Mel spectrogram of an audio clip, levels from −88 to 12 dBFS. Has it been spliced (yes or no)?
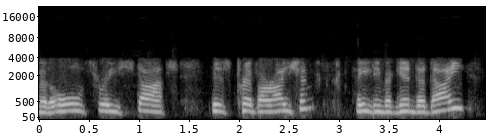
yes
